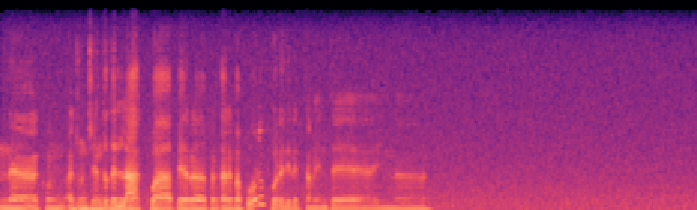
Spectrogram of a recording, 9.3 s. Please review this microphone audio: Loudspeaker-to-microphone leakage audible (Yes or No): No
